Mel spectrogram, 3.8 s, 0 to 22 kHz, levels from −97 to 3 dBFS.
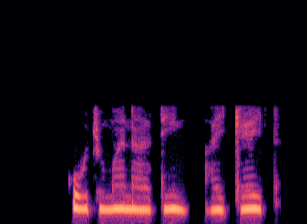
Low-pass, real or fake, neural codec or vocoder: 3.6 kHz; real; none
